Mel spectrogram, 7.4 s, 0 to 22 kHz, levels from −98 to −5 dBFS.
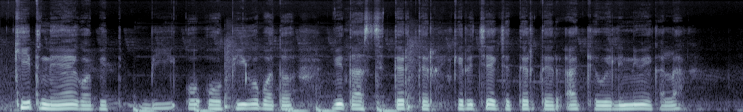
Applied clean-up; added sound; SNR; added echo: none; Drum kit; 11 dB; none.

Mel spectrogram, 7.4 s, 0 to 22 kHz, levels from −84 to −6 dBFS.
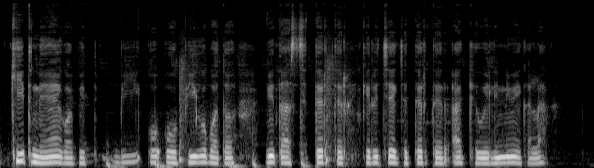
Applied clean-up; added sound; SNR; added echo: neural mask model RNNoise.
